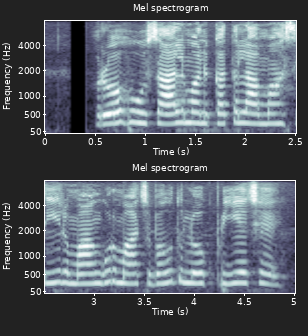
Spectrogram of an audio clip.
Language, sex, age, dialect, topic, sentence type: Maithili, female, 25-30, Eastern / Thethi, agriculture, statement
